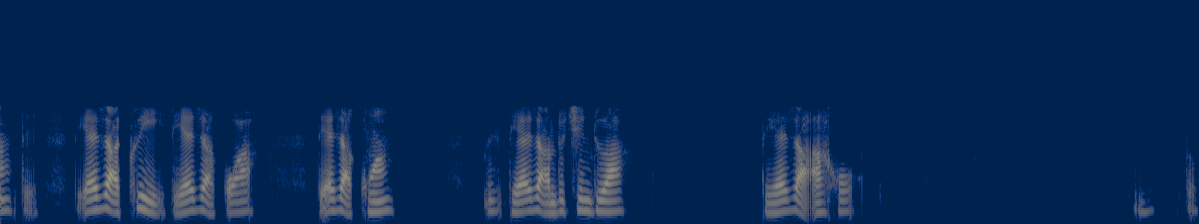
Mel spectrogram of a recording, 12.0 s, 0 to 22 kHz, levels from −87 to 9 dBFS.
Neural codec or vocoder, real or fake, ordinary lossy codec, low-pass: none; real; none; 3.6 kHz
